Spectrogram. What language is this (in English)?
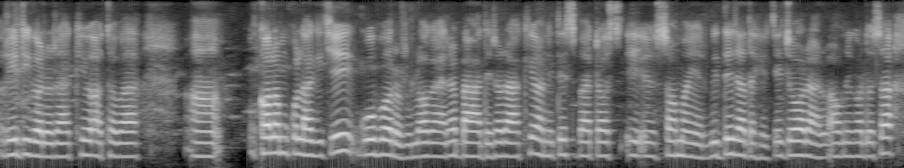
Nepali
